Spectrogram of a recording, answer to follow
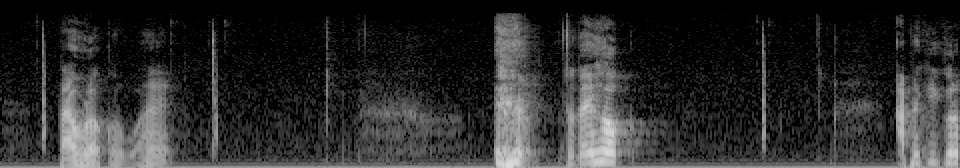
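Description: Short bursts of speech, separated by pauses that hold a few faint sharp clicks.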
